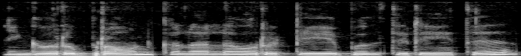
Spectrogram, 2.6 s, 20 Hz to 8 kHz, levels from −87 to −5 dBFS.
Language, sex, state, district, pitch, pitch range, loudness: Tamil, female, Tamil Nadu, Nilgiris, 205 Hz, 195-220 Hz, -15 LUFS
